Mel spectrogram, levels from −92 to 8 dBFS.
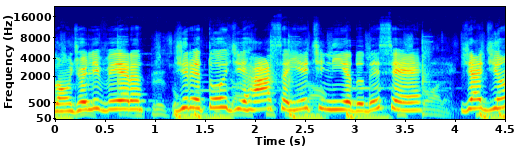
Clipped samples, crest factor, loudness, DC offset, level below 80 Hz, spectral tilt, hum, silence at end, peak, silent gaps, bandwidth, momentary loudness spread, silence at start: under 0.1%; 16 dB; -16 LUFS; under 0.1%; -40 dBFS; -4.5 dB/octave; none; 0 s; -2 dBFS; none; 13 kHz; 6 LU; 0 s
